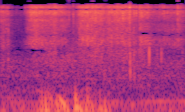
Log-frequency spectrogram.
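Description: Footsteps rustling and crunching through dry fallen leaves, with a few short crackles.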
